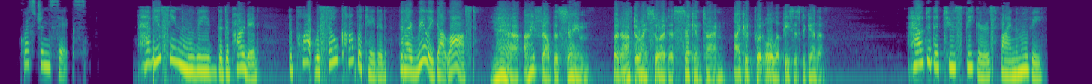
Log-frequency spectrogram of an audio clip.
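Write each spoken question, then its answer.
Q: How did the two speakers find the movie?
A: Hard to follow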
